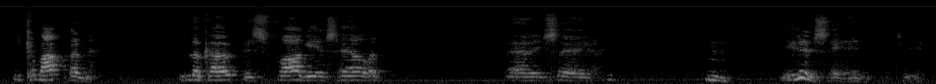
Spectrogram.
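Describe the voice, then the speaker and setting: A man with a high-pitched, bright, sharp tone speaks at a fairly slow pace, leaving long, frequent pauses. His loudness swings widely and his pitch varies in an ordinary way, with audible room echo around him. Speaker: retired naval officer. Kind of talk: casual storytelling. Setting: family gathering at home. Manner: halting.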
